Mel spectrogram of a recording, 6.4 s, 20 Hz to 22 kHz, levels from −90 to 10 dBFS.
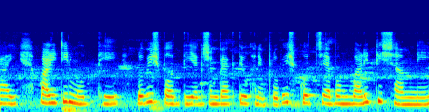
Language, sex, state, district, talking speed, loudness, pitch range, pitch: Bengali, female, West Bengal, Paschim Medinipur, 140 wpm, -16 LUFS, 225-255 Hz, 230 Hz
